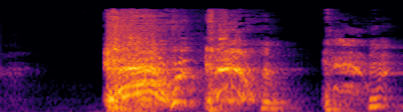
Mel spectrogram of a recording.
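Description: A person clears their throat with a few rough, voiced bursts. Two longer hacks run back to back, then a shorter one follows after a brief pause, fairly loud and heard alone.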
